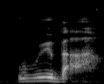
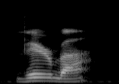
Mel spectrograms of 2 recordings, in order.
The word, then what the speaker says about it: Vrba: Francis Allen Ruba, it's spelled V-R-B-A, of Marengo. Francis Allen Ruba, known as Frank, 81, of Marengo, Iowa, passed away May 6, 2023, at Compass Memorial Healthcare in Marengo.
